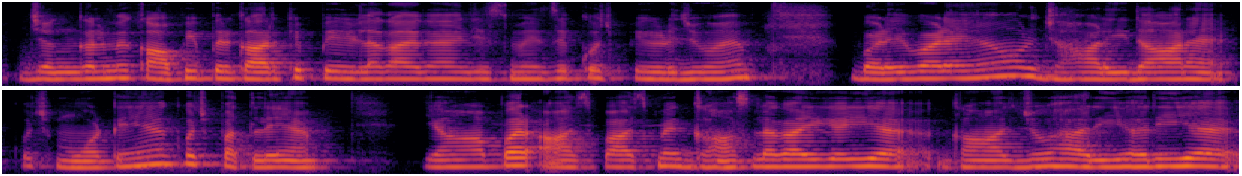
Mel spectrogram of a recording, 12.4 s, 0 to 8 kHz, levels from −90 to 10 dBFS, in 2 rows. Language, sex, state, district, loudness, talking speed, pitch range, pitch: Hindi, female, Chhattisgarh, Balrampur, -31 LUFS, 195 wpm, 180-200 Hz, 190 Hz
